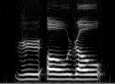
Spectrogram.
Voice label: "rou", Chinese phonetics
